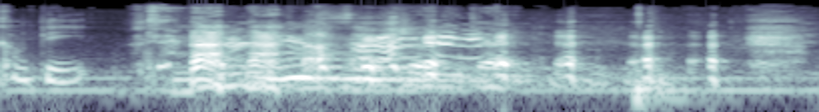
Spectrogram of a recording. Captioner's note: laughter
